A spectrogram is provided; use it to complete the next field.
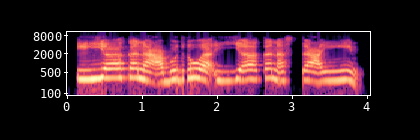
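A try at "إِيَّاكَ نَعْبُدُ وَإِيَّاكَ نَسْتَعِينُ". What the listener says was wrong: பிள்ளையே நஸ்தஈன் 2 செகண்ட் நீங்களா? Minimum level 2 second. இப்ப நான் கேட்கிறேன் நஸ்தஈன், அது 2 செகண்ட்.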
